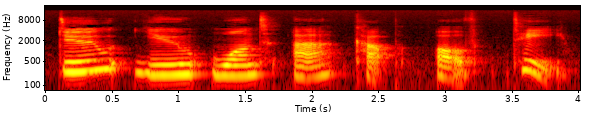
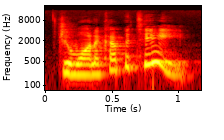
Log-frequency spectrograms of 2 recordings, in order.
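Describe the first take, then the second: First: Every word is said slowly and fully. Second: Words are shortened even more, very quickly. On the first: The speaker calls it wrong. "this sentence pronounced slowly is" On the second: The speaker calls it right. "Or even"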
